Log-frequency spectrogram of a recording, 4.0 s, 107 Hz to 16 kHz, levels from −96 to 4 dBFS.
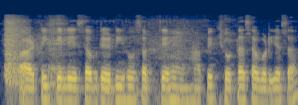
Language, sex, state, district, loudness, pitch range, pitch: Hindi, male, Chhattisgarh, Raipur, -17 LUFS, 120-130 Hz, 125 Hz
